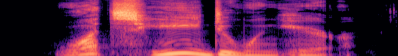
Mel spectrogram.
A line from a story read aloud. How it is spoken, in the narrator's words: Dad whispered to me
